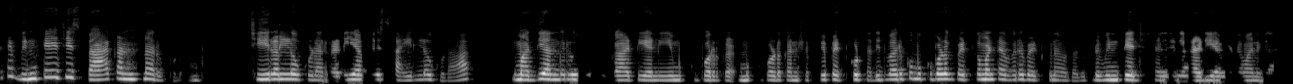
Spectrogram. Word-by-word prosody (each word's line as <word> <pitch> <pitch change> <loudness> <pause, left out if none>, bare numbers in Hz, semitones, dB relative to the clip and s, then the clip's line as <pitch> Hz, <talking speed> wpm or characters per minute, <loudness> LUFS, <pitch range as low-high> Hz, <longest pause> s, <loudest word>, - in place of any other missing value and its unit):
అంటే 355 +5 -7
vintages 315 +5 +3
back 220 +3 +2
అంటున్నారు 245 -2 +2
ఇప్పుడు. 165 -3 -33 0.7
చీరల్లో 240 0 +5
కూడా 205 -1 -7
రెడీ 205 +5 -5
అవ్వే 225 0 -5
స్టైల్‌లో 205 +3 -8
కూడా 165 +3 -19 0.6
ఈ - - -8
మధ్య 215 +4 +6
అందరూ 230 0 0 0.3
బుగాటి 200 - -5
అని, 195 0 -5
ముక్కు 200 0 -22
పొరక 195 -1 -3 0.2
ముక్కు 200 0 -8
పుడకని 195 -1 -5
చెప్పి 190 +3 -9
పెట్టుకుంటున్నారు. 220 -2 -2
ఇదివరకు 230 +4 -1
ముక్కు 245 -1 -5
పుడక 245 0 +8
పెట్టుకోమంటే 235 +1 +1
ఎవ్వరు 220 +1 -3
పెట్టుకునేరు 205 -2 -10
కాదు. 165 +2 -19
ఇప్పుడు 200 +2 -5
వింటేజ్డ్ 210 -1 +4
స్టైల్‌‌గా 195 0 -10
రెడీ 190 +1 -2
అవ్వడం 190 0 -13
అనిగాని. 175 -1 -13
215 Hz, 160 wpm, -24 LUFS, 195-235 Hz, 0.7 s, పుడక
